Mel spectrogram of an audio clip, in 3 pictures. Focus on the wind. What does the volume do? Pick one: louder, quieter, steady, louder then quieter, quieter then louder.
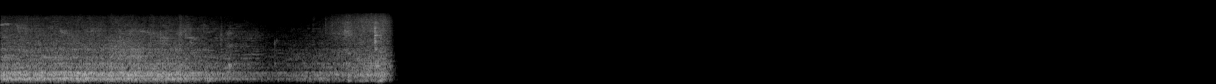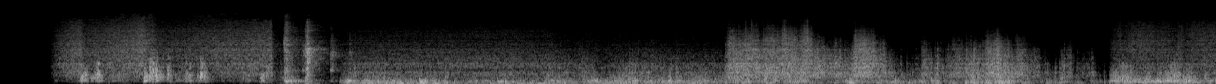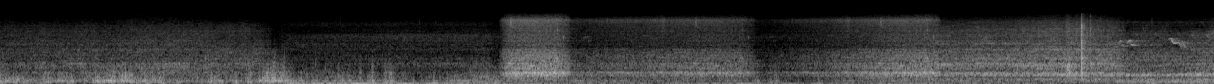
quieter.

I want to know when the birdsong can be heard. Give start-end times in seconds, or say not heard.
not heard.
